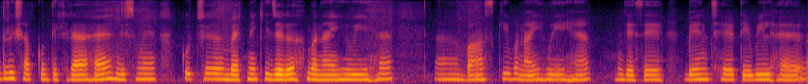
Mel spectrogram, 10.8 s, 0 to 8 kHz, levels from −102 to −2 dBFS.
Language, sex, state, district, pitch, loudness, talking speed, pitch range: Hindi, female, West Bengal, Jalpaiguri, 180 Hz, -28 LUFS, 135 wpm, 175-185 Hz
